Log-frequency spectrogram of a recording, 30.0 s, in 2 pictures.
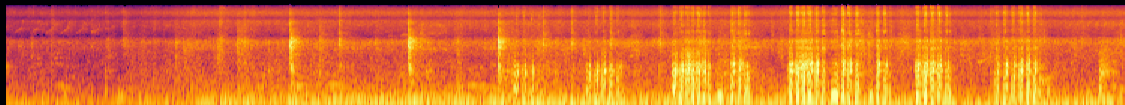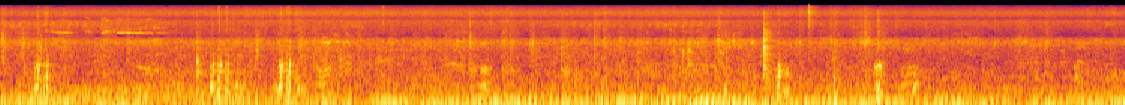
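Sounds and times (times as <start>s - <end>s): low bird calls: 6.7s - 14.0s, 15.3s - 19.5s.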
